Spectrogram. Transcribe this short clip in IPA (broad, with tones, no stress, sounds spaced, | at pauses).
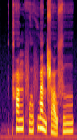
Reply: kʰ ɑ˥ ŋ f ɤ˧˥ f w a˥˩ n ʂ ɑ̰˨˩ ʊ̯ s ɹ̩˥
